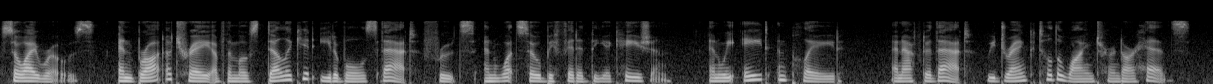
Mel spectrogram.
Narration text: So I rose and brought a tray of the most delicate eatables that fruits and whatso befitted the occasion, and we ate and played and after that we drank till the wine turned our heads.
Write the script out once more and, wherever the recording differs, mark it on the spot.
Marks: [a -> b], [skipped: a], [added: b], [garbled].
So I rose and brought a tray of the most delicate eatables that fruits and whatso befitted the occasion, and we ate and played and after that we drank till the wine turned our heads.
